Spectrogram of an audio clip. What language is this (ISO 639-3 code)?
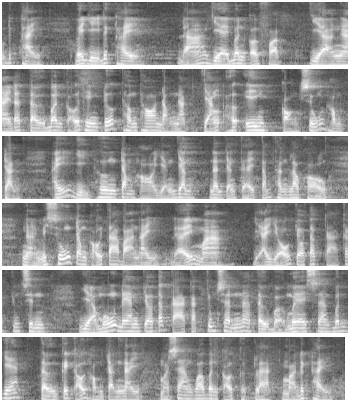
vie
